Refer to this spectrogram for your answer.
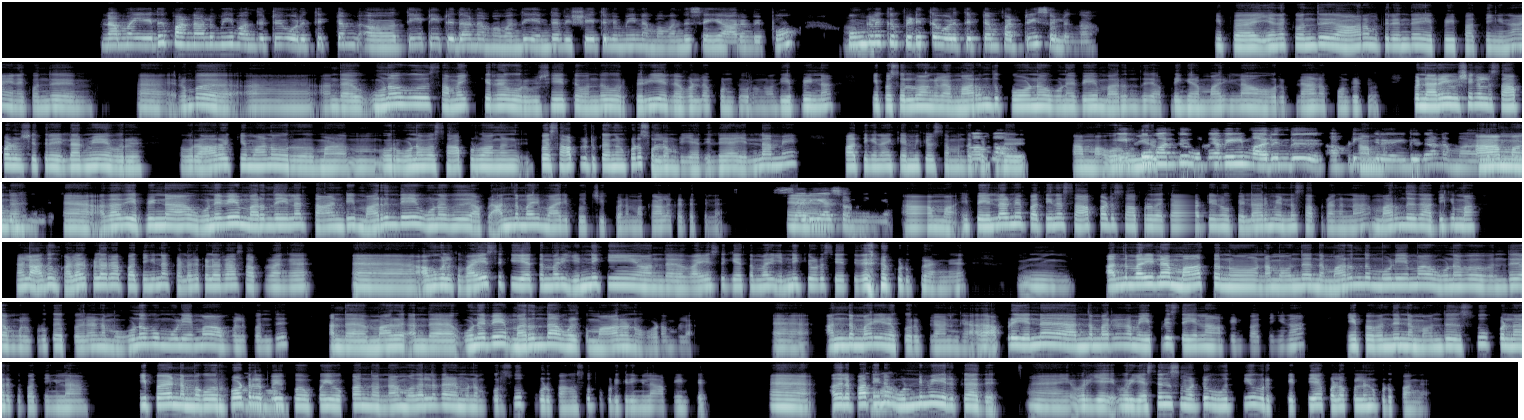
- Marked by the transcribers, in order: other noise; drawn out: "அ"; in English: "லெவல்ல"; in English: "பிளான"; in English: "கெமிக்கல்ஸ்"; other background noise; in English: "கலர் கலரா"; in English: "கலர் கலரா"; laughing while speaking: "எண்ணிகையோட சேர்த்து வேற கொடுக்கிறாங்க"; in English: "பிளான்ங்க"; in English: "சூப்பெல்லாம்"; in English: "ஹோட்டல்ல"; in English: "sசூப்"; in English: "சூப்"; in English: "எசன்ஸ்"
- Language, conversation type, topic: Tamil, podcast, உங்களின் பிடித்த ஒரு திட்டம் பற்றி சொல்லலாமா?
